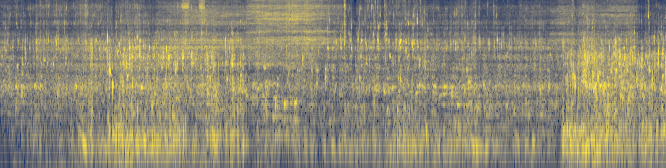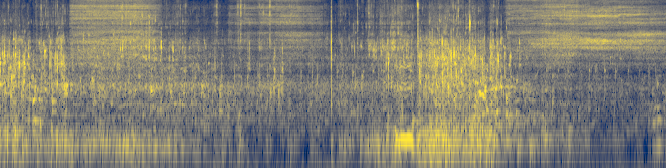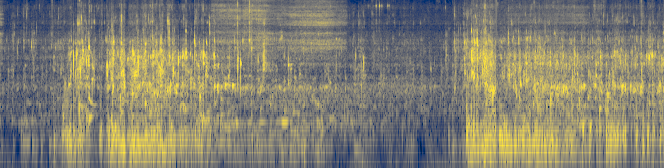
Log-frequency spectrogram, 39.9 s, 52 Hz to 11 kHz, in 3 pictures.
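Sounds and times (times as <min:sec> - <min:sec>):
bubbles gurgling underwater: 0:00.0 - 0:18.8, 0:19.9 - 0:25.2, 0:26.4 - 0:39.9
diver breathing through regulator: 0:03.0 - 0:07.0, 0:10.8 - 0:13.0, 0:14.6 - 0:16.8, 0:17.9 - 0:20.0, 0:23.2 - 0:26.9, 0:30.5 - 0:33.8.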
